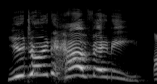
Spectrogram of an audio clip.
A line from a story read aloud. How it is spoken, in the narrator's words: yelled in madly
